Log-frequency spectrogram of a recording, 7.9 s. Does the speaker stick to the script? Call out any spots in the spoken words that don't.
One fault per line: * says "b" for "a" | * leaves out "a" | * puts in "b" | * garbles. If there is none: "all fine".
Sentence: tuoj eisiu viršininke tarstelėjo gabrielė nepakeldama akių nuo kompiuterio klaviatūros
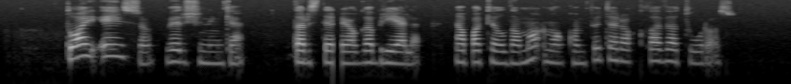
* leaves out "akių"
